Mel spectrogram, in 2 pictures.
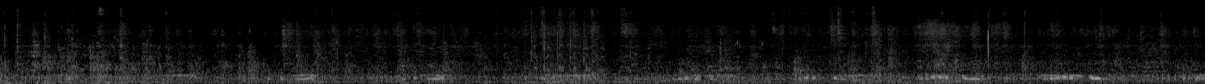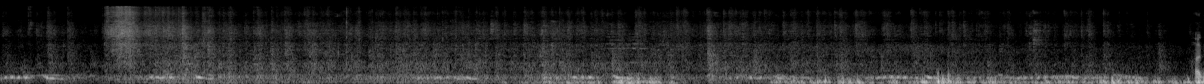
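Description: Domestic pigeons cooing, many low warbling coos repeating and overlapping throughout. A short rush of noise comes about halfway through, and a low rumble builds in the last few seconds.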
